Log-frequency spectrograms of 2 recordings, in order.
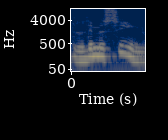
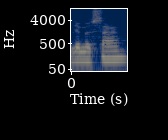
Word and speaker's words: Limousin: But we have got brown Swiss, Holsteins, Angus, and Limousin, or Limousin, depends how you say it, or where you're from.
